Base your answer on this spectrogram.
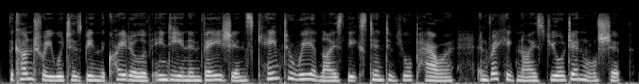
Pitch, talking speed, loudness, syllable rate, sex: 200 Hz, 205 wpm, -16 LUFS, 6.3 syllables/s, female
